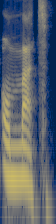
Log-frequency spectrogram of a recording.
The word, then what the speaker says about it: ummat: So in Arabic, they say Ummah. In Persian, they say Ummat. So the t that is silent in Arabic, in Persian, they pronounce it.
